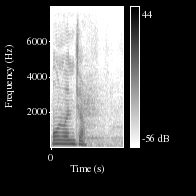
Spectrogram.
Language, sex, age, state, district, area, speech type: Sindhi, female, 30-45, Gujarat, Surat, urban, spontaneous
